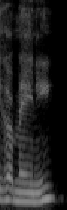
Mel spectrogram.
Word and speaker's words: Khamenei: Because it's Khomeini with an O, right? This is the former supreme leader, right? He died in 1989, right? And then obviously Ali Khamenei, right, with an A. So it's pronounced a bit different.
